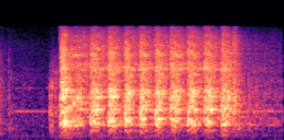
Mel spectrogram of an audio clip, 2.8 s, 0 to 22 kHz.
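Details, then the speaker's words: Mazda 626 petrol engine with an intermittent no-start: even starter cranking at about three compression beats a second that never catches or fires. Fuses checked OK. "so as you can see it cranks over no problems but eh it's not starting"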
